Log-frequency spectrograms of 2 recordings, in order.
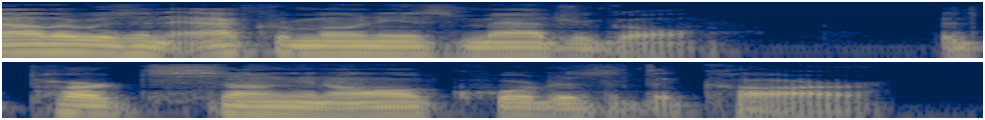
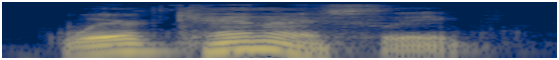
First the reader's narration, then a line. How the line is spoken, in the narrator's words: asked quietly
